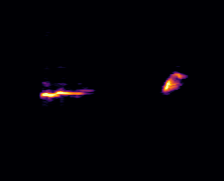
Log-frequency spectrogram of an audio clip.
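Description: Two short whistled notes: a steady tone, a brief pause, then a quick higher rising note that stops suddenly, leaving silence. Moderately loud, heard alone with no talking.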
